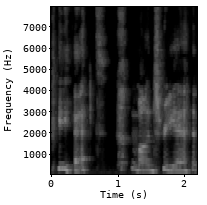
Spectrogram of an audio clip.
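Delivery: really funny, very loud, high-pitched comic delivery. Leading viewers in saying an artist's name, the speaker says it like it's really funny. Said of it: "Now say it like it's really funny".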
